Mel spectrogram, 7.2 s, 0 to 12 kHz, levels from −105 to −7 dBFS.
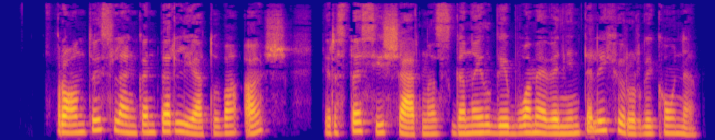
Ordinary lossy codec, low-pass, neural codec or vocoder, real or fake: MP3, 48 kbps; 10.8 kHz; none; real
